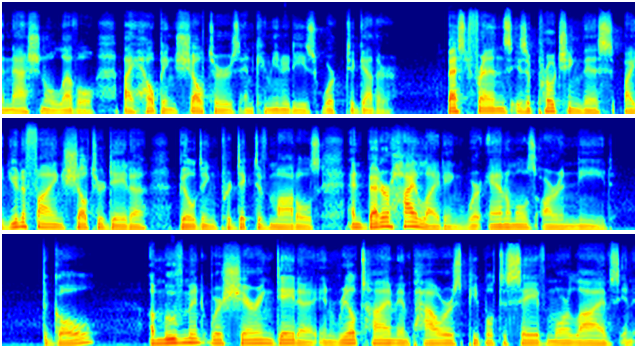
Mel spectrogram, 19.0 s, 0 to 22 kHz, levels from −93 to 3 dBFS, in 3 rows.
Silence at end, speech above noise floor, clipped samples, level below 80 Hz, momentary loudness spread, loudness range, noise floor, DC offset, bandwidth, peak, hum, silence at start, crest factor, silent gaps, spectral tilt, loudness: 0 s; 38 dB; under 0.1%; -48 dBFS; 11 LU; 5 LU; -62 dBFS; under 0.1%; 15 kHz; -4 dBFS; none; 0 s; 20 dB; none; -5.5 dB/octave; -24 LUFS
